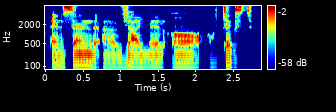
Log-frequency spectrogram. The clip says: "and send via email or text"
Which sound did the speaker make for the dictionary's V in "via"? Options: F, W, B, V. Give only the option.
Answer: V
